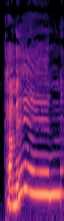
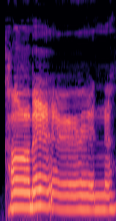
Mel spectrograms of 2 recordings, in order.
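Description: First: It is said in a plain voice. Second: It is said in a growly voice.

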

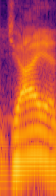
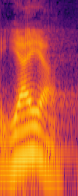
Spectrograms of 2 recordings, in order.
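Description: First: It is said with a standard Indian pronunciation. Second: It is said with a Latin American pronunciation.

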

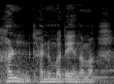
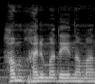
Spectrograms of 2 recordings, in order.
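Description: First: The first syllable ends with an 'n' sound. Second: The first syllable ends with an 'm' sound. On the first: The speaker calls it right. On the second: The speaker calls it wrong.

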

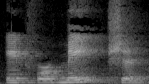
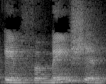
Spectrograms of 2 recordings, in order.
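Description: First: The word is said slowly, syllable by syllable. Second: The word is said quickly, as one unit.

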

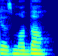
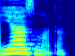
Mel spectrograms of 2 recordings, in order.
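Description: First: The stress is on the second syllable. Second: The stress is on the first syllable. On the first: The speaker calls it wrong. "ikinci A-nın üzərinə" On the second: The speaker calls it right. "Vurğu əvvəldədir"

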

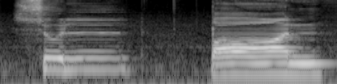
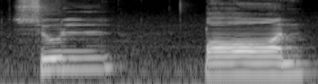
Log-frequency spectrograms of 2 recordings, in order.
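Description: No difference in how they are said.

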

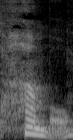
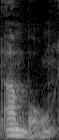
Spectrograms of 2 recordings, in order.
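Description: First: The word starts with an h sound. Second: The word starts without an h sound. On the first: "she says humble because it has an H" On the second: "I usually say humble"

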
